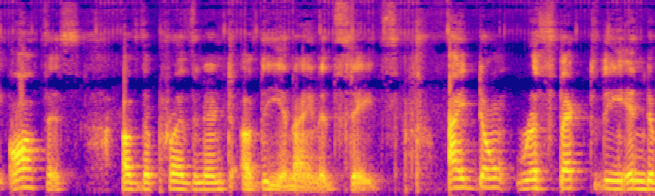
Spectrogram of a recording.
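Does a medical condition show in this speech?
Yes: cerebral palsy.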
